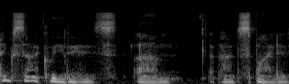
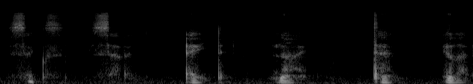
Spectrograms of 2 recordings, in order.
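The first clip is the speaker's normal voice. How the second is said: soft count with slightly shorter gaps; slightly quicker breathing count; 7 dB quieter than usual. Shown as a demonstration. Guide easing a breathing exercise for struggling listeners, a bit quicker count. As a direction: keep the breath count moving gently, still spaced out. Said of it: "let's go a bit quicker".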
